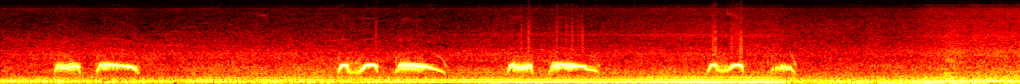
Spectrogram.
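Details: Spotted dove kept as a decoy for luring wild doves. Four paired coo phrases with a gap after the first, set against a strong, steady low engine drone that fades near the end.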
